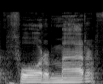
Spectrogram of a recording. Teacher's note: the R is soft R because it's in between the word and it's just one R.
